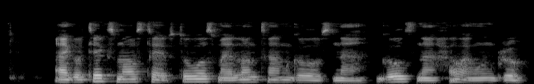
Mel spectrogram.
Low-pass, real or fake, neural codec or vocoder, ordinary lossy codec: none; real; none; none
